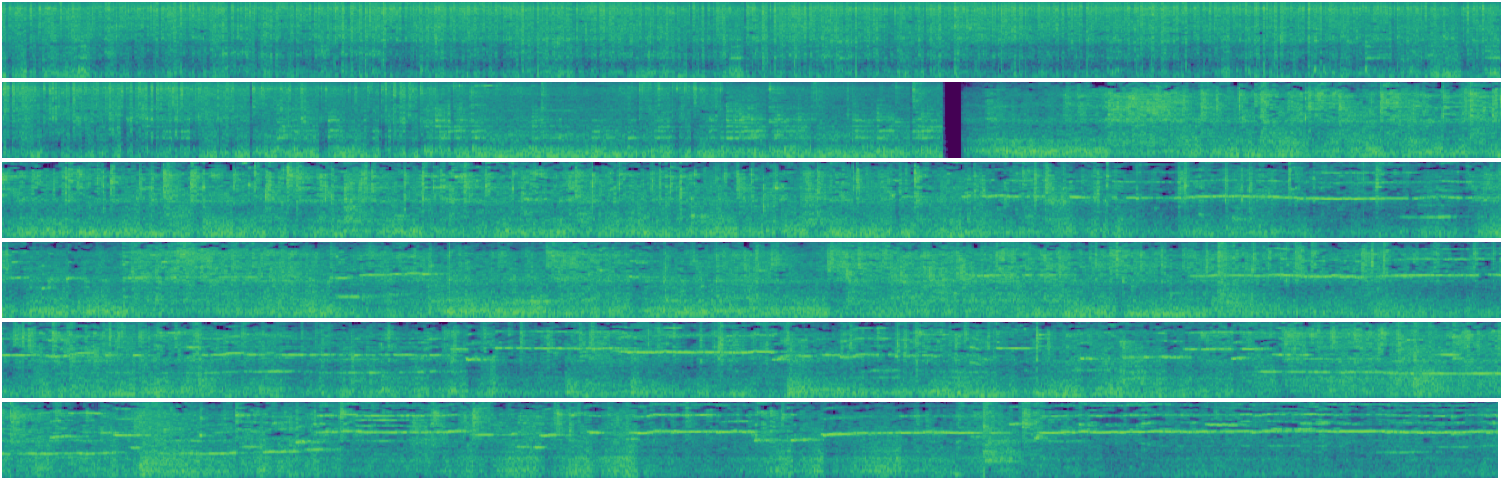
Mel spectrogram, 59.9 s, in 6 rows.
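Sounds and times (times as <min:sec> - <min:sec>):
industrial shredder grinding: 0:00.0 - 0:16.2
machine rumble: 0:00.0 - 0:28.5
scrap clattering and cracking: 0:00.0 - 0:59.9
high metallic squeal: 0:25.9 - 0:59.9.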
